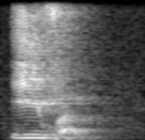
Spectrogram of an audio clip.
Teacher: So in General American English, this word that takes the stress on the first part, even, has one vowel which is E, and then it has a second vowel which is a schwa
